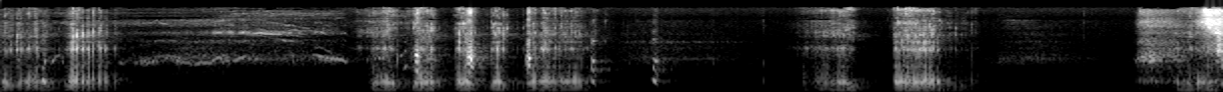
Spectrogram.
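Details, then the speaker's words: An adult man asleep after a night celebrating his newborn son, snoring loudly: rough bursts of noisy, snuffling breathing with pauses between them in a small room, while people talk loudly nearby. "That's a big snore. That's alright, eh?"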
